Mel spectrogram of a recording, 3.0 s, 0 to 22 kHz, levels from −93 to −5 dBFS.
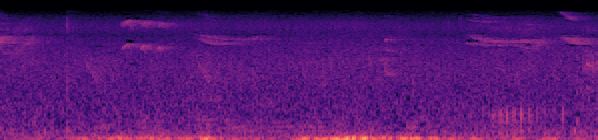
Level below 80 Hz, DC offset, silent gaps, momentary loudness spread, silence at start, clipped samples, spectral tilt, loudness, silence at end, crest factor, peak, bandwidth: -40 dBFS; under 0.1%; none; 9 LU; 0 s; under 0.1%; -3.5 dB/octave; -41 LUFS; 0 s; 18 dB; -20 dBFS; 16 kHz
